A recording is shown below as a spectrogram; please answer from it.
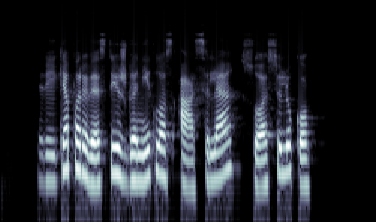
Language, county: Lithuanian, Šiauliai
